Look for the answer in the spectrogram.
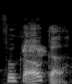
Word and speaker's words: Fukuoka: Fukuoka.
